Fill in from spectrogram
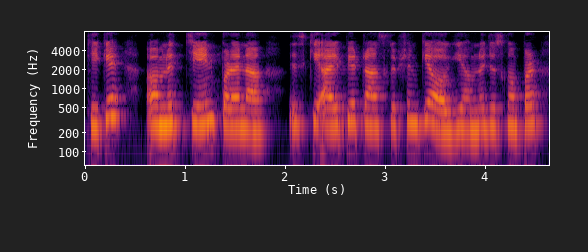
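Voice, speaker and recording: A woman's voice: high voice, steady tone, a little fast, fairly bright tone. A woman with a Pakistani accent giving an exam-focused lecture, mixing English terms into her speech with frequent fillers. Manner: mixes English terms into Urdu, many fillers. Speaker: teacher.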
